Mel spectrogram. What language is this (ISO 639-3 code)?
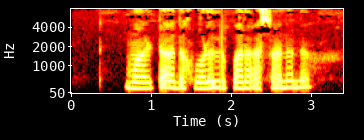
pus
